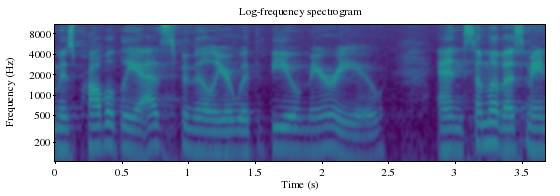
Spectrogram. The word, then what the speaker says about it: bioMérieux: Now, Antonio, not everyone in the room is probably as familiar with bioMérieux, and some of us may not have known how to pronounce it until today.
